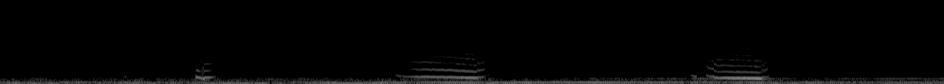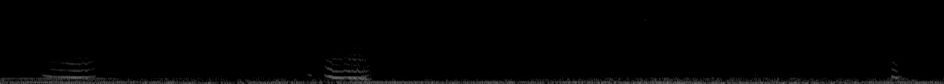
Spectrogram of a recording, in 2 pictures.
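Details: Sleeping male cat snoring: raspy, harmonic-rich snores recur about every three seconds over a steady low background hum.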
